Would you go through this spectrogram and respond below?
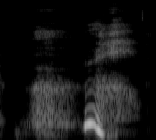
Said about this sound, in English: See him yawning.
